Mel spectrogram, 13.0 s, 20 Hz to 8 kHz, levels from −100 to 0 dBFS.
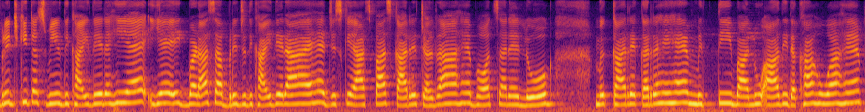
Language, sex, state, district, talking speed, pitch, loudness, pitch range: Hindi, female, Bihar, Jahanabad, 165 wpm, 245 Hz, -13 LUFS, 230-260 Hz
